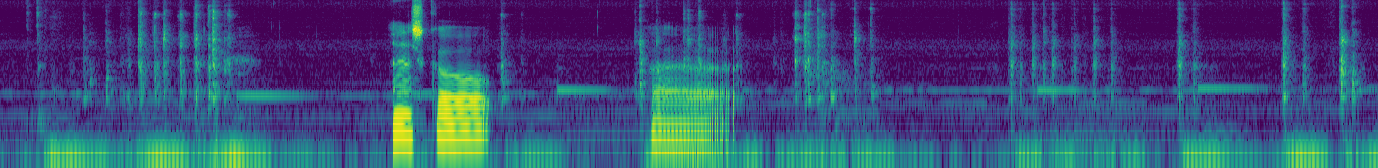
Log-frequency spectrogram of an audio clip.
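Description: Bursts of clicky computer keyboard typing, close and fairly quiet, alternating with a man's speech.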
